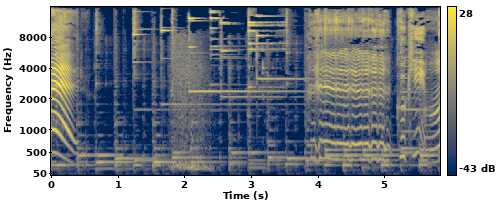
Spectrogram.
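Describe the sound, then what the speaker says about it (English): Colorful Christmas bells jingle and tinkle in a children's cartoon, bright ringing bursts scattered among playful music and children's voices talking. "Let's play with the colorful Christmas bells."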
